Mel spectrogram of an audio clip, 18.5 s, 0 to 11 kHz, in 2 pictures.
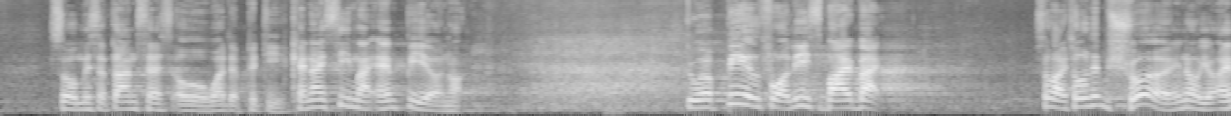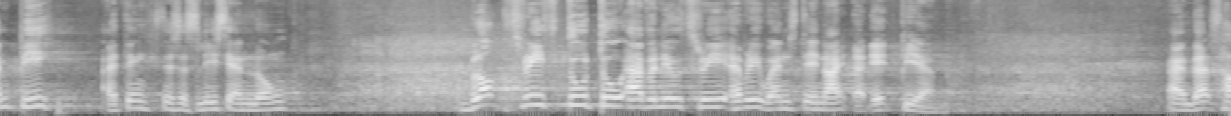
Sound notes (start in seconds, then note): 11.6 laughter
